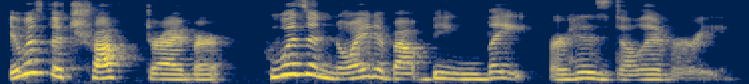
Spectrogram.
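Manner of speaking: put-on lively read-aloud to children; animated picture-book narration; storybook reading. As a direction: read it like bedtime story time.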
